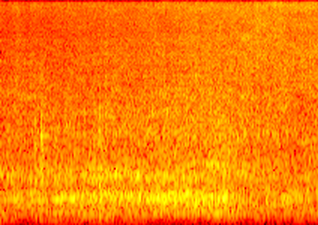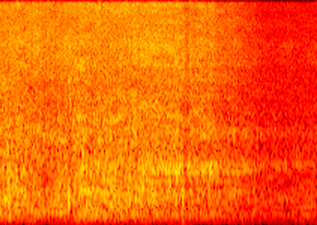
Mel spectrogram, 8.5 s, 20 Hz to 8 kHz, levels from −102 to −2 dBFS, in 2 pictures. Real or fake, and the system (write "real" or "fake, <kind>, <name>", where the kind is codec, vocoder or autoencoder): fake, codec, DAC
